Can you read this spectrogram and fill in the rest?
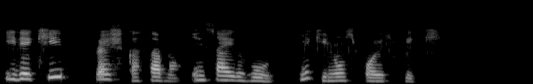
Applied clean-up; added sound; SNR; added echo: neural mask model Resemble Enhance denoiser.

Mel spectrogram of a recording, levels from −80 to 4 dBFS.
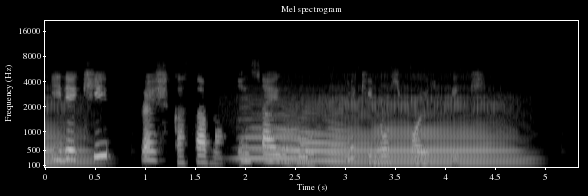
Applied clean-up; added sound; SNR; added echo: none; Wind instrument, woodwind instrument; 2 dB; none.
